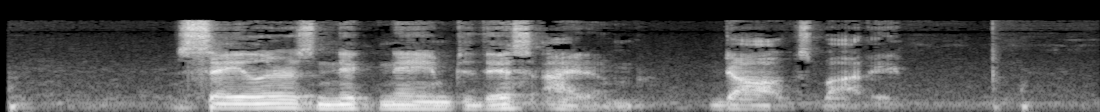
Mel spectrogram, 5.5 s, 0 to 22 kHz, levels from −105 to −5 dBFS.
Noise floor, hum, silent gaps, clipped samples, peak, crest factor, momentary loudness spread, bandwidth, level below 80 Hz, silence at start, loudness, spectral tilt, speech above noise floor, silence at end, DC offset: -48 dBFS; none; none; under 0.1%; 0 dBFS; 18 dB; 25 LU; 11.5 kHz; -40 dBFS; 0.05 s; -16 LUFS; -3.5 dB/octave; 31 dB; 0.35 s; under 0.1%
